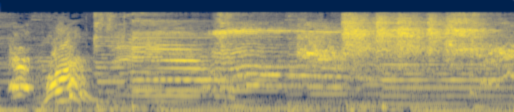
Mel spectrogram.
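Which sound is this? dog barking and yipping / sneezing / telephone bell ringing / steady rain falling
dog barking and yipping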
